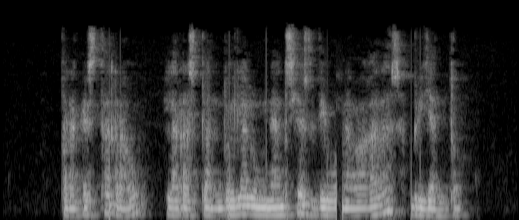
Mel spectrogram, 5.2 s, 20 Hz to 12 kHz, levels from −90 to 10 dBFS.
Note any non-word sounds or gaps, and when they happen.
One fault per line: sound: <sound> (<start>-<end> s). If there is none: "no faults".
sound: dropout (3.4-3.4 s)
